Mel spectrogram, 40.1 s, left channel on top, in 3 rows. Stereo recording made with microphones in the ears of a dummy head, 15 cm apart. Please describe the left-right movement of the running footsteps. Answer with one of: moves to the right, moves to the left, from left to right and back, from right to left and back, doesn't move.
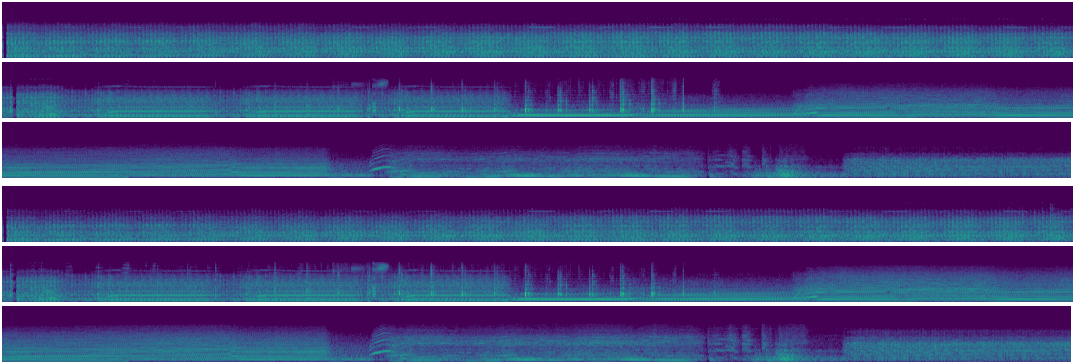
moves to the left.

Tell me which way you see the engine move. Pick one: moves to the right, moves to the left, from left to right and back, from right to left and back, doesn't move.
moves to the right.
